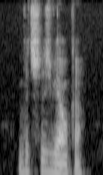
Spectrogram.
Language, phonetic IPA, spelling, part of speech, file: Polish, [ˌvɨṭʃɛʑˈvʲjawka], wytrzeźwiałka, noun, LL-Q809 (pol)-wytrzeźwiałka.wav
